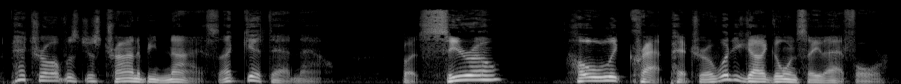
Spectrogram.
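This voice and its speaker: A man's voice: on the low side, a little mellow, no echo, studio quality. A man narrating first-person science fiction in the colloquial, gritty, wry voice of a soldier.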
